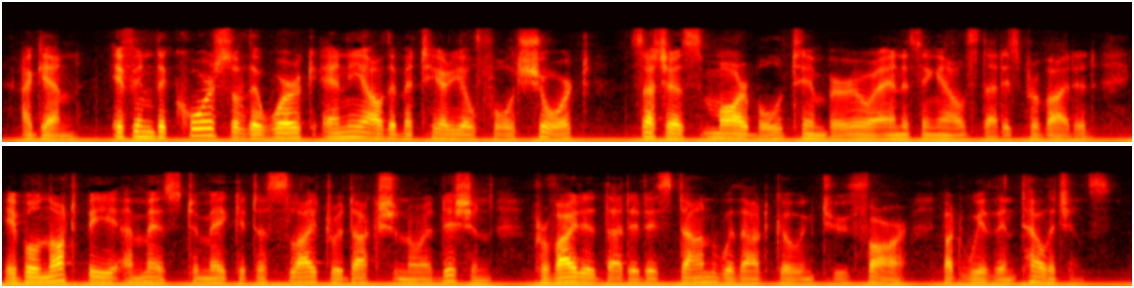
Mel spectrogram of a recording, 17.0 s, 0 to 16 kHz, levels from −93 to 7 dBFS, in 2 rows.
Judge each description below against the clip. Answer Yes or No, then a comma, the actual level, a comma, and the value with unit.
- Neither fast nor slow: Yes, average, 170 wpm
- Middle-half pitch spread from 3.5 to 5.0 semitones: No, average, 2.9 semitones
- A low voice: Yes, low, 105 Hz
